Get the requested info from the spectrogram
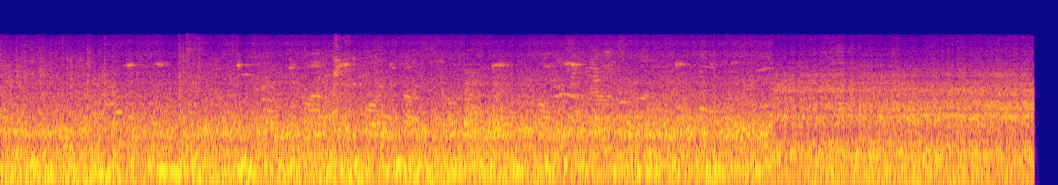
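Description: Subway train's steady rumble, with short high-pitched chirps every second or so.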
